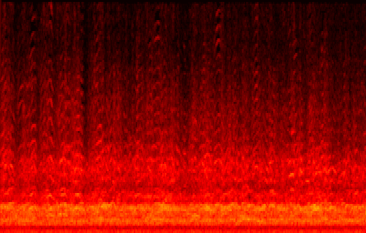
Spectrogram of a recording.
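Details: Pre-dawn fly-in of thousands of snow geese at Bosque del Apache, New Mexico, on a freezing morning. A dense honking chorus, with some louder individual calls standing out now and then, continues throughout.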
